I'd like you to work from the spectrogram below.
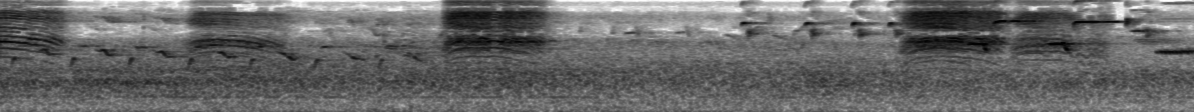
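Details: Grey Catbird in a mulberry tree at Side Cut Park: nasal, arching calls with a harsh hissy edge, repeated every second or so amid softer chips from other birds over a steady low outdoor rumble.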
